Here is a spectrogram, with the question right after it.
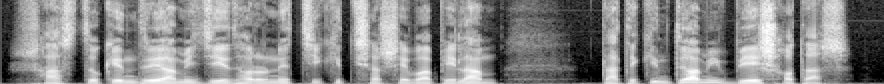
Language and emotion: Bengali, sad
